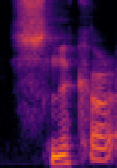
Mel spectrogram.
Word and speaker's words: Sinuca: Oh, so it's spelled Sinuca Attack, but it sort of sounds like Snooker Attack, okay?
